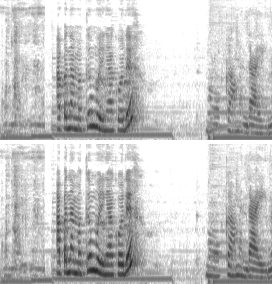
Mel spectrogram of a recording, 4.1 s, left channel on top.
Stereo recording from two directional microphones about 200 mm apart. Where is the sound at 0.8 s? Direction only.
30° right (ahead or behind).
